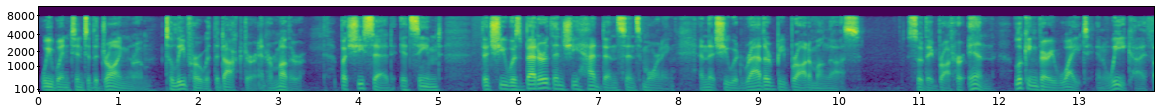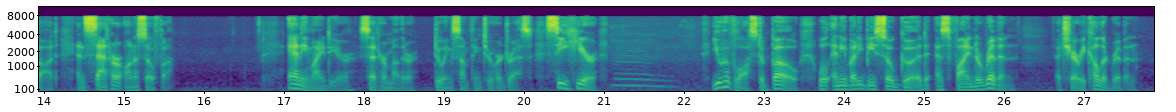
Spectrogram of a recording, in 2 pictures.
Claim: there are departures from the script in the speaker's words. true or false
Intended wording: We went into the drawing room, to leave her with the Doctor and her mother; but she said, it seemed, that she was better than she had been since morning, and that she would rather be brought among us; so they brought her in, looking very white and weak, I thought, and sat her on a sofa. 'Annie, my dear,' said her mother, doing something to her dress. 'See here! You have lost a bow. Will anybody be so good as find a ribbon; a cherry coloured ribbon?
false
